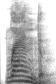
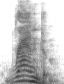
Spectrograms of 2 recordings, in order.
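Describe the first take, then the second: First: Only the first syllable is stressed; the second is weak. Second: The same.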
